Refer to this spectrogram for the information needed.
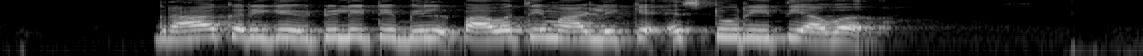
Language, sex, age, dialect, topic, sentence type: Kannada, female, 25-30, Dharwad Kannada, banking, question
